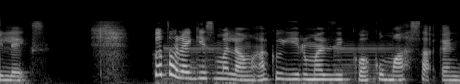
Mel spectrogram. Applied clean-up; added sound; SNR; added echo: neural mask model RNNoise.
